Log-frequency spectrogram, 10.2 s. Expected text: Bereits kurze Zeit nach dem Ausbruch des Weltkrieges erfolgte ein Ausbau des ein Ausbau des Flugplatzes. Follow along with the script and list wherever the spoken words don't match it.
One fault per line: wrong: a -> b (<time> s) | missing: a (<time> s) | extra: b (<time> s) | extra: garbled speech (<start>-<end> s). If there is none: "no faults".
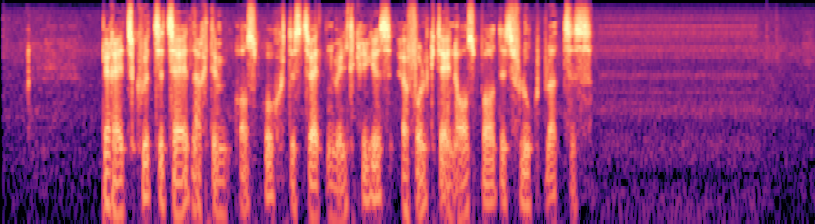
extra: Zweiten (3.8 s)
missing: ein Ausbau des (6.4 s)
